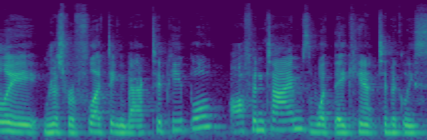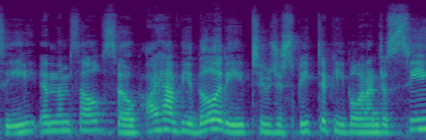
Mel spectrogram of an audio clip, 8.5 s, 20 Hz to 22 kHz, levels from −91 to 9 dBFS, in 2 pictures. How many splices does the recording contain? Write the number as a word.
two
